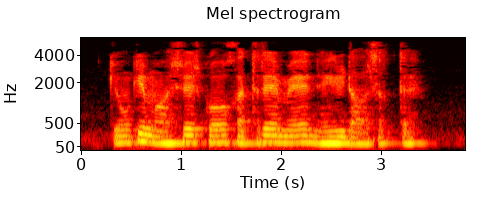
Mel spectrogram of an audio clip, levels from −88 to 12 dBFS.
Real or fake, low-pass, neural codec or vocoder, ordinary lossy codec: real; 5.4 kHz; none; MP3, 32 kbps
